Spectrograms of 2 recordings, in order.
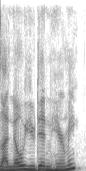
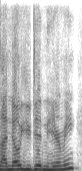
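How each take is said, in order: First: It is said at a quieter volume. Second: It is said at a louder volume.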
